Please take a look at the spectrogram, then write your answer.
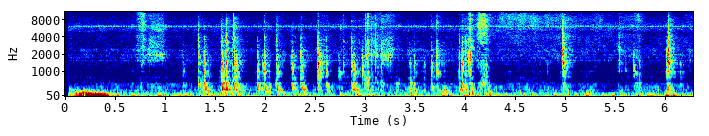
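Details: Brand-new Haworth Fern office chair, cheapest black plastic quick-shipping EU version: irregular creaks, clicks and squeaks as the plastic armrests are rocked, noisy and wobbly; metal-frame coloured versions are nearly silent.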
